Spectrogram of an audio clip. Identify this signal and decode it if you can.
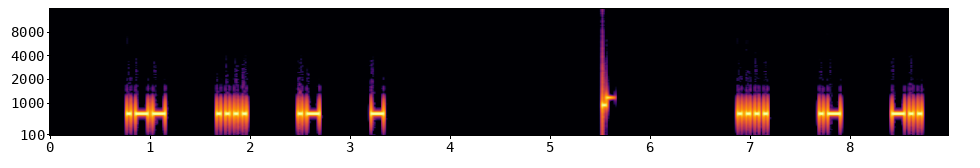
Morse code, heard as a keyed tone, about 28 wpm, spaced as for 13 wpm, 700 Hz. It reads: WHAT HAD
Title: 4x Character Spacing - Top 100 Words - 28wpm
